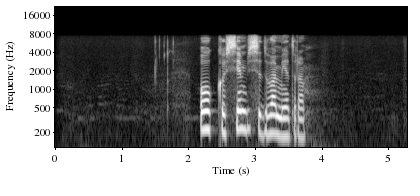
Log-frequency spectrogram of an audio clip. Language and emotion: Russian, neutral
